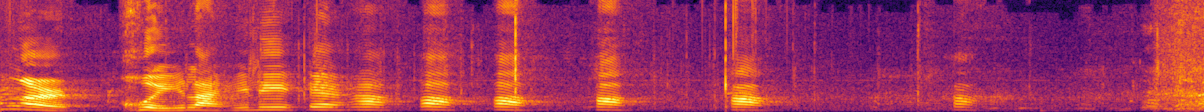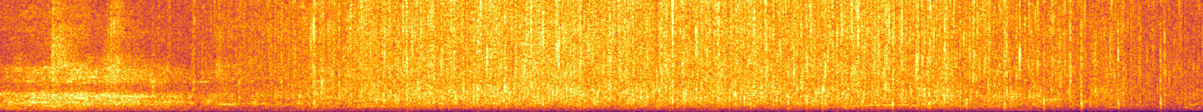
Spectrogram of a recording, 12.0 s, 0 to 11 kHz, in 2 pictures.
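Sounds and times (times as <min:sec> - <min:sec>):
audience laughter: 0:05.7 - 0:07.7
studio audience applauding: 0:06.0 - 0:12.0.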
